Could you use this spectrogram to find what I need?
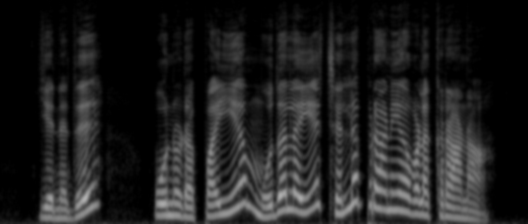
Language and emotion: Tamil, surprised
